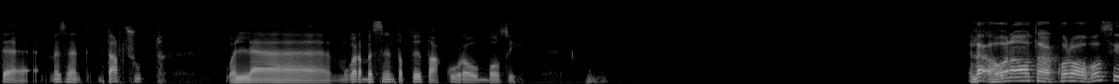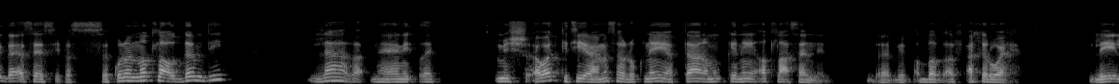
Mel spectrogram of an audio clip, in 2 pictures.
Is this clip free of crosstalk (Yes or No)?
Yes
